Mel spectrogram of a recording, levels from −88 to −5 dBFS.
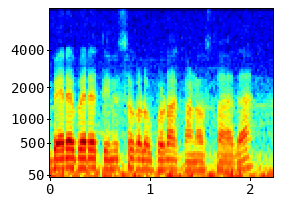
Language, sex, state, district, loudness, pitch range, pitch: Kannada, male, Karnataka, Bangalore, -16 LUFS, 110-130 Hz, 120 Hz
